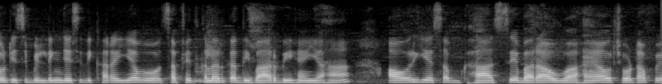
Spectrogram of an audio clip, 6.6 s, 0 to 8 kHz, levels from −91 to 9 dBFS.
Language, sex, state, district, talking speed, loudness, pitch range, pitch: Hindi, female, Haryana, Charkhi Dadri, 235 wpm, -16 LUFS, 175-195 Hz, 185 Hz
